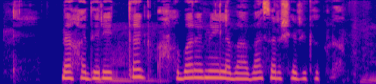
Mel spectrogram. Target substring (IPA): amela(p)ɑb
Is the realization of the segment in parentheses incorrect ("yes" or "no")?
yes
